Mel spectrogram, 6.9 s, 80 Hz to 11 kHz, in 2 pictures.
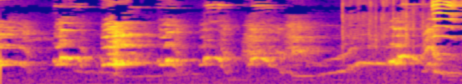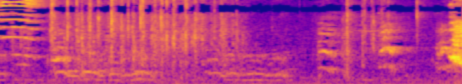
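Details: Female dog with a gold-and-white coat, born 9 March 2021, giving a run of high, tonal whining yelps that rise and fall, some short and clipped, others drawn out, with brief quiet gaps between bursts.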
